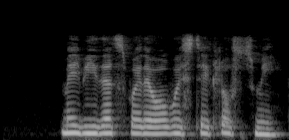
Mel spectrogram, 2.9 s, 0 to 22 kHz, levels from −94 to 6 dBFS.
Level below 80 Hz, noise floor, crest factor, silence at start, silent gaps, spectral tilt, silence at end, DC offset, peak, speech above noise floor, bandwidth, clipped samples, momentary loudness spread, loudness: -70 dBFS; -84 dBFS; 14 dB; 0.6 s; none; -6 dB/octave; 0.1 s; under 0.1%; -16 dBFS; 53 dB; 8 kHz; under 0.1%; 7 LU; -31 LUFS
